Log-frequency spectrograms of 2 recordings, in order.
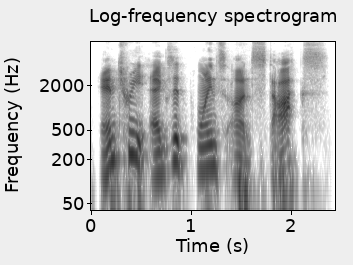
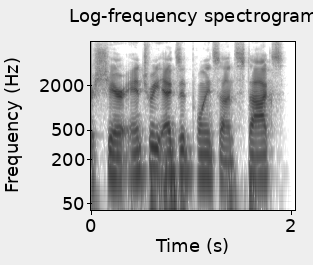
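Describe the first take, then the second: First: Slow, questioning repeat with a rising end; sceptical echo. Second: Said in the usual way. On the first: Real, not acted. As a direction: draw it out as a doubting question. Repeats post's words as sceptical question.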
